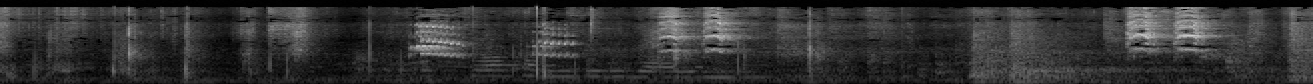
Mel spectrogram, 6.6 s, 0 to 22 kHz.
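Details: Sun conures about 22 months old give short, harsh, shrill squawks in scattered bursts over a few seconds, with human voices and household noise in the background.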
